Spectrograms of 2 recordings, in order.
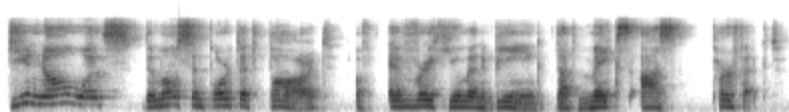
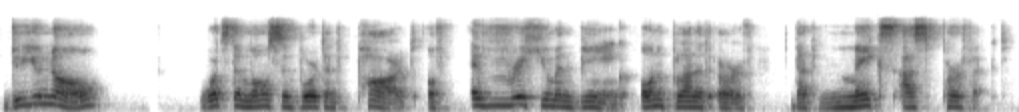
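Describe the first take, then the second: First: It is said at normal speed. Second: It is said slowly.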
